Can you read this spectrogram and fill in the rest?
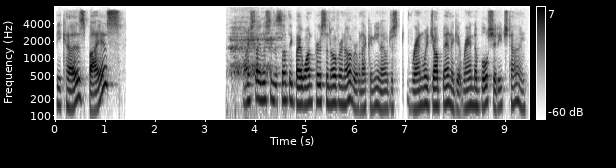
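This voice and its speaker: A podcast co-host chatting casually and reading a story aloud mockingly, blunt, exasperated and quick to swear. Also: mid-range voice, steady tone, a little mellow. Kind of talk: casual banter and mock fanfiction reading. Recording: dull, lo-fi microphone sound.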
